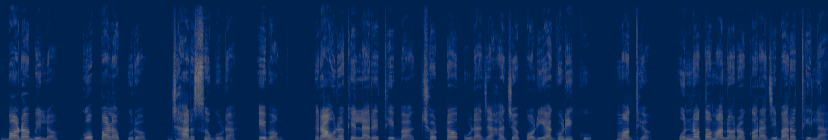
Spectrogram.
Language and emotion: Odia, neutral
